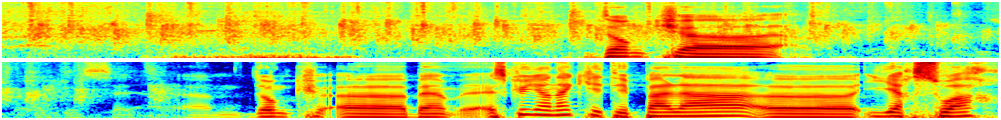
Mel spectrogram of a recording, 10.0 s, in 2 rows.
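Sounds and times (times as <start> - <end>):
audience applause: 0.0 - 5.5
speech: 3.0 - 4.1, 6.2 - 9.9.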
